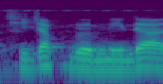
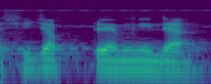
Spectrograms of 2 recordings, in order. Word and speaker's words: 시작됩니다: Tapi ada dua cara baca. 시작됩니다 atau 시작됩니다 kayak gitu. Agak T sedikit sih kayak gitu.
